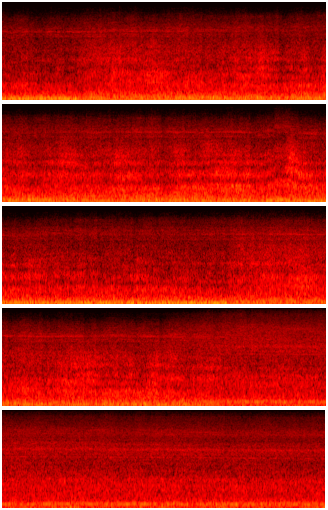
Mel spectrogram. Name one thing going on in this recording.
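Jet engines roar steadily as an airliner rolls along the runway.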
